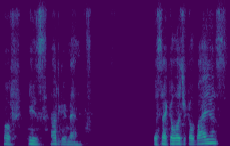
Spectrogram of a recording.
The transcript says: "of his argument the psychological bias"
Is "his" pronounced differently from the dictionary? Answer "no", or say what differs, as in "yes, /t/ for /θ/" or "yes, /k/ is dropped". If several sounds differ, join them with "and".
no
